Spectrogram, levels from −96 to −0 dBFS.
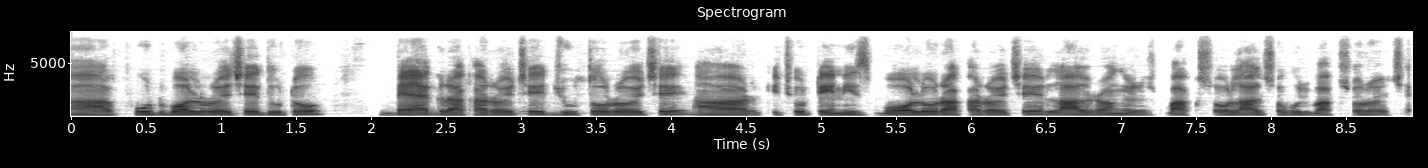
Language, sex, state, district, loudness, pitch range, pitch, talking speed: Bengali, male, West Bengal, Jalpaiguri, -19 LUFS, 130-150 Hz, 140 Hz, 155 wpm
